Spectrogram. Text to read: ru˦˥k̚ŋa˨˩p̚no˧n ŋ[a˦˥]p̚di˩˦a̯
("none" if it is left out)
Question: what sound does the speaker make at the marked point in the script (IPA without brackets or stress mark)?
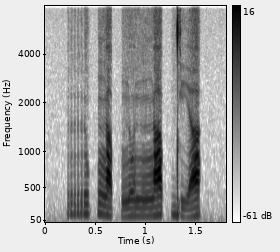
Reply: a˦˥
